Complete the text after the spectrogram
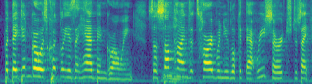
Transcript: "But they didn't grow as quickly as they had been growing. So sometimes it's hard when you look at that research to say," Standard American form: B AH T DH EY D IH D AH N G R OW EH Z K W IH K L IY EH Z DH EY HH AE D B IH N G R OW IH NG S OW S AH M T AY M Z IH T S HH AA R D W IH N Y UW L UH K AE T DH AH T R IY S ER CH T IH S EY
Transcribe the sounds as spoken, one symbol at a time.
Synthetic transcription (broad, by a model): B AH T DH EY D IH D N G OW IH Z K W IH K L IY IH Z DH EY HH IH D B IH N G R OW IH NG S OW S AH M T AY M Z IH T S HH AA R D W IH N Y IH L UH K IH T DH AH T R IY S ER CH T IH S EY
